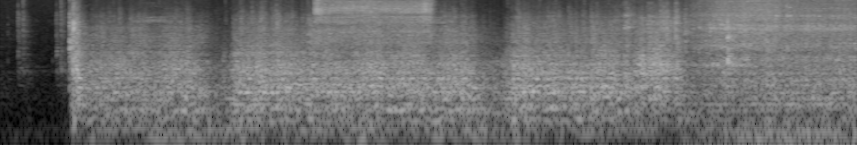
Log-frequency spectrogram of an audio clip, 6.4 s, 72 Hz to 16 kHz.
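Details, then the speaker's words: 1940s Bay City Model 30 crane/dragline engine, idle over a decade, started with starting fluid: catches and settles into steady rumbling run with a few speed surges as throttle is opened; later shows 40 psi oil pressure. "Yeah, that's accelerated big time."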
